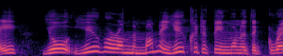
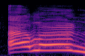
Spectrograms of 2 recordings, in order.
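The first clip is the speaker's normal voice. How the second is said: excited welcome; 11 semitones higher, 7 dB louder than usual. Real, not acted. Host excitedly greets guest.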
